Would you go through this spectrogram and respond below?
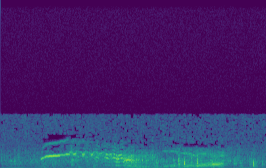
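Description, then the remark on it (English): A horse neighs as two men come from a cafe to get their horses: a shrill rising call followed by a longer, wavering whinny that trails off, set against a low, steady background rumble. “Me kneel down to take stone from Scout's hoof, and two men come from cafe to get horses.”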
